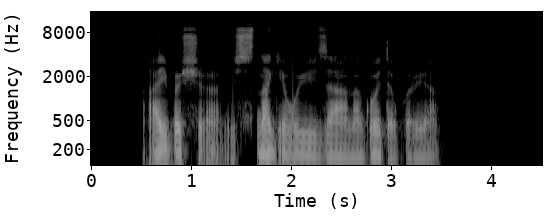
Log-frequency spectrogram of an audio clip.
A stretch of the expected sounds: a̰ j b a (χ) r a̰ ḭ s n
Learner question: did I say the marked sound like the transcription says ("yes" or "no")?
no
